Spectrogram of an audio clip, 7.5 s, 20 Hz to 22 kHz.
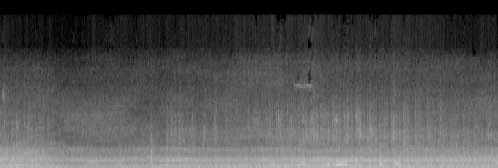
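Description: A 60 HP tractor pulling a super seeder runs in fourth creeper gear, its engine a steady, loud, low drone throughout, with voices talking over it.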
